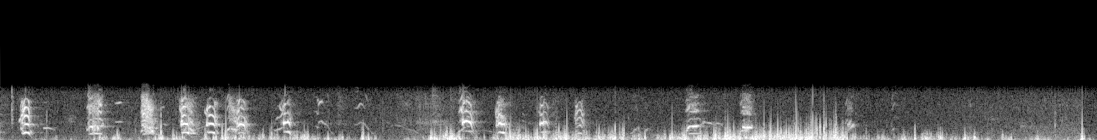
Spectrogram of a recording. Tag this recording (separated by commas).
Animal, livestock, Dog, pets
